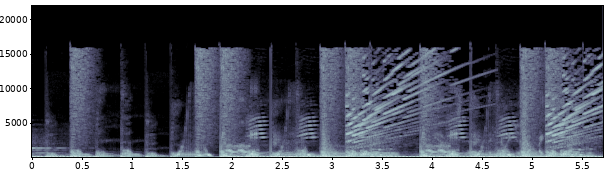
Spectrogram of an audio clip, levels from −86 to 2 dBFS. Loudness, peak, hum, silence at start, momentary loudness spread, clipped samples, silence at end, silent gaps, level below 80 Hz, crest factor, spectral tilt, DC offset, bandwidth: -18 LUFS; 0 dBFS; none; 0 s; 9 LU; under 0.1%; 0 s; none; -14 dBFS; 10 dB; -4.5 dB/octave; under 0.1%; 16.5 kHz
